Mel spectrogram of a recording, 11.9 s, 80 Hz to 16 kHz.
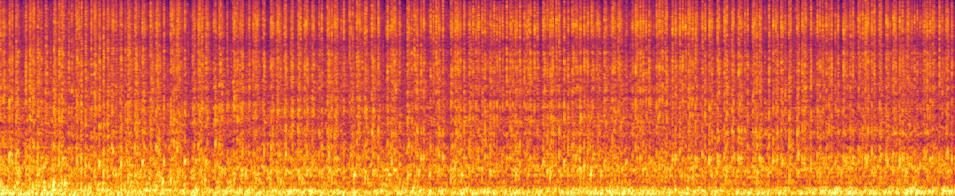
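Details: BluePrint 396 big-block crate engine for a 1970 Camaro SS, first run outside after oil priming and a timing check: strong, steady lumpy idle with no ticking, knocking or misfire. It sounds healthy with no leaks.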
